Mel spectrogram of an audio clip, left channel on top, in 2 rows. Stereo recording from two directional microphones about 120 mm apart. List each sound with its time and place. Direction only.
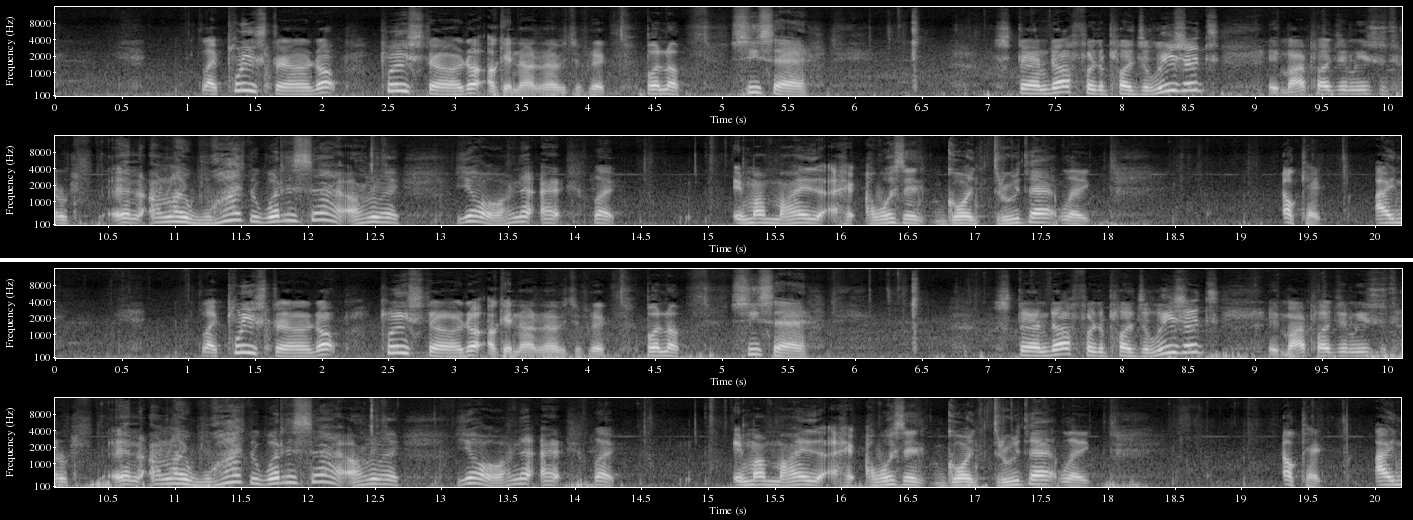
0.6 s speech: 15° left (ahead or behind)
7.0 s speech: 20° left (ahead or behind)
19.2 s a sound: 20° left (ahead or behind)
